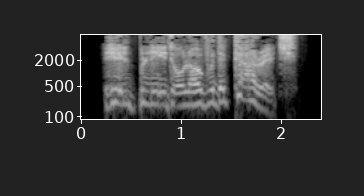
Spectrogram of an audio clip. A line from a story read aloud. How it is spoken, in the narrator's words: complained in a low, gruff voice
